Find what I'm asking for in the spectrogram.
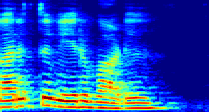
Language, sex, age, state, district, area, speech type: Tamil, female, 30-45, Tamil Nadu, Madurai, urban, read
